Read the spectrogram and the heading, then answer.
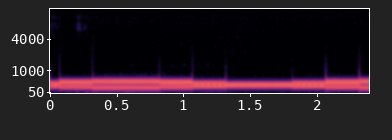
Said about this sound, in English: Right-handers tend to hear the higher tones in the right ear, while left-handers often hear them in the left.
